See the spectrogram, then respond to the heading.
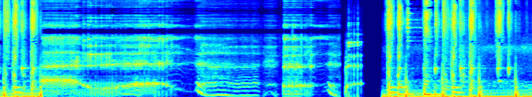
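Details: Compilation of funny burp sound effects: long, loud, drawn-out burps with a croaking pitch over background music; belching.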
